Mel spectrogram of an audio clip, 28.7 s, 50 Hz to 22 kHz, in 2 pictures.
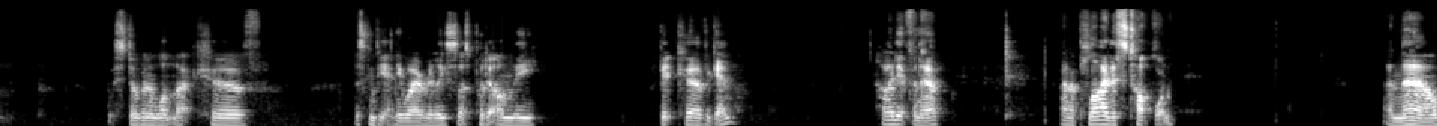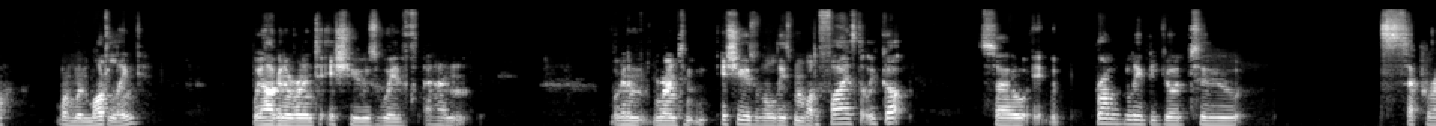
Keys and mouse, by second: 0.4-3.4 drag, 5.1-6.3 drag, 8.2 click, 8.9 middle click, 9.4 middle click, 10.0 click, 11.4 ctrl+a, 12.2 middle click, 12.6 shift+middle click, 13.2 right click, 13.4 Tab, 13.7 middle click, 15.1 shift+middle click, 17.1 right click, 18.2 2, 18.9 ctrl+r, 20.6 Tab, 23.3 Tab, 23.9 right click, 25.3 shift+d.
